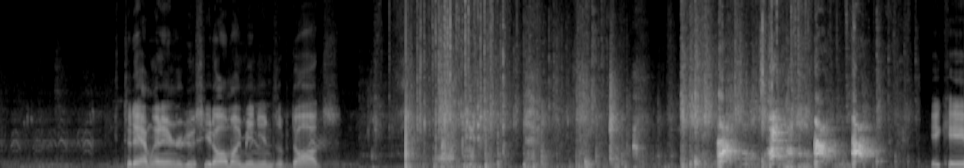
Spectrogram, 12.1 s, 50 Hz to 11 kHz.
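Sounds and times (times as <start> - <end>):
dog claws clicking on wood floor: 5.0 - 11.5
small dogs barking: 9.0 - 11.3.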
